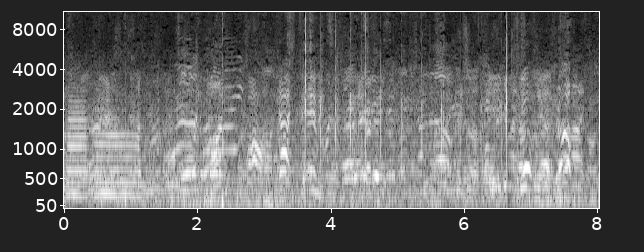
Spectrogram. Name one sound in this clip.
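Spectators talk nearby on the sideline.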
